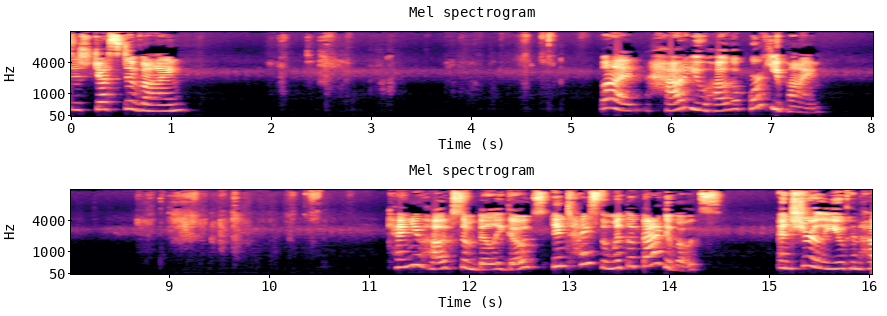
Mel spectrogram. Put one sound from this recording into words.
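A young woman reads aloud expressively, close to the microphone.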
